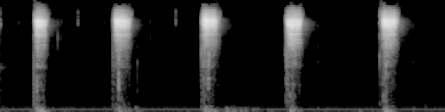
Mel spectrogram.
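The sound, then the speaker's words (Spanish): A voice imitates a beatbox hi-hat (charles) with five short, crisp hissing bursts, evenly spaced about a second apart, bright and sibilant like a quick "tss", much like shushing to call someone, with silence between them. “El charles es un sonido más agudito y lo vamos a hacer de esta forma.”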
